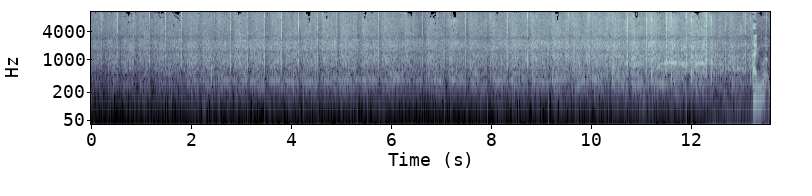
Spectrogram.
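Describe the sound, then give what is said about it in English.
Sustained applause in the Israeli Knesset for Prime Minister Benjamin Netanyahu. A dense, steady patter of many hands clapping lasts for over thirteen seconds, growing slightly louder toward the end, with faint crowd murmur underneath. “A round of applause, rounds plural of applause, now reaching Benjamin Netanyahu, surrounded by loyalists in the Israeli Knesset.”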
